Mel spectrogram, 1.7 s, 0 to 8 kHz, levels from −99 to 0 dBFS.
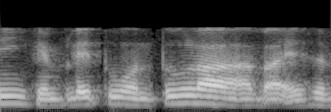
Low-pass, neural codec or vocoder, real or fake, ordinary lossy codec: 7.2 kHz; none; real; AAC, 16 kbps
